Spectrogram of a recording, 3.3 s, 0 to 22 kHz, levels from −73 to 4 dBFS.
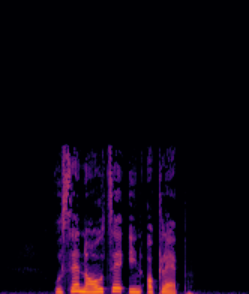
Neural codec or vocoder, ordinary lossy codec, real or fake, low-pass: none; MP3, 48 kbps; real; 19.8 kHz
